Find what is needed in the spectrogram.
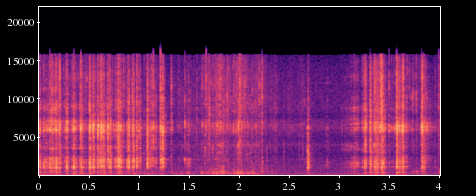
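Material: Soap.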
